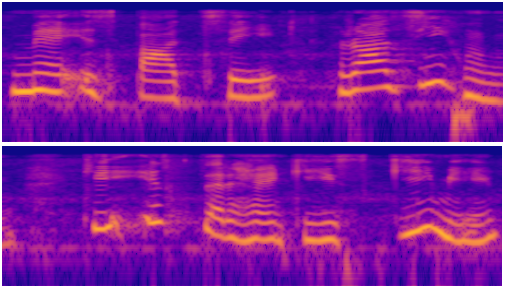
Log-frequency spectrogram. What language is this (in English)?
Urdu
